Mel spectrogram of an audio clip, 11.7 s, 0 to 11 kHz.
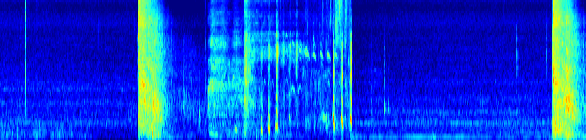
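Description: Two sharp, loud blasts from an Akdaş 112 SB 12 gauge single-shot break-action shotgun firing slugs outdoors, spaced about eight seconds apart, with clattering and handling noises between them and quiet ambience around.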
